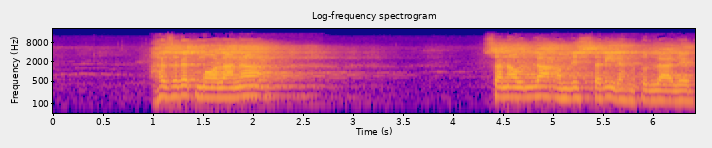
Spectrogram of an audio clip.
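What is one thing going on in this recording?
A man chants in a melodic voice through a microphone, echoing in a large hall.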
